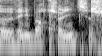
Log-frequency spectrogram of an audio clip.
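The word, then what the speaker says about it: Vélibor Čolić: On prononce Vélibor Kölik. – Kölik. – Ah oui, Kölik, désolé. Oui.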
